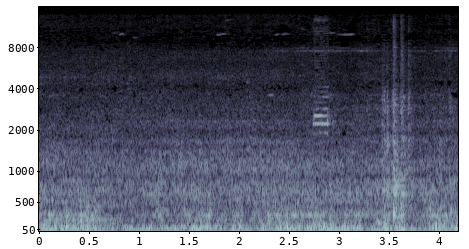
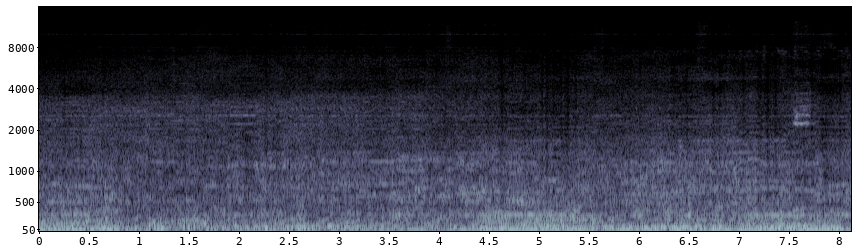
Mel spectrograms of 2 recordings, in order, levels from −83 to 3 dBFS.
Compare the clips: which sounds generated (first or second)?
second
